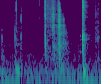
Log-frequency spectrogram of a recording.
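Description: Long fingernails and fingertips tapping and pressing stickers down onto journal paper: a few light clicks and paper rustles, the sharpest click about three-quarters of the way through.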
